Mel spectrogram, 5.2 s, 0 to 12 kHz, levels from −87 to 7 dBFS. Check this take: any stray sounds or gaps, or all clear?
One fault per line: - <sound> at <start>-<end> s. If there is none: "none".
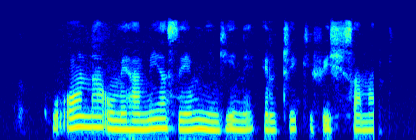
- dropout at 4.7-4.7 s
